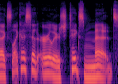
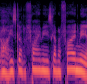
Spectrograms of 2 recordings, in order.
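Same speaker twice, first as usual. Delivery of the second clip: higher, hushed mock panic; mildly panicked imitation; 5 semitones higher, faster than usual. Lucy telling the storyteller she'll be found, mildly mock-panicked. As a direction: lightly act out someone freaking out. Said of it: "freaking out. She's crying, almost hyperventilating".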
